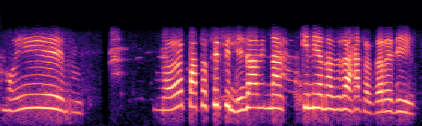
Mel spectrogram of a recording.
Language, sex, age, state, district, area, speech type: Assamese, female, 30-45, Assam, Barpeta, rural, conversation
